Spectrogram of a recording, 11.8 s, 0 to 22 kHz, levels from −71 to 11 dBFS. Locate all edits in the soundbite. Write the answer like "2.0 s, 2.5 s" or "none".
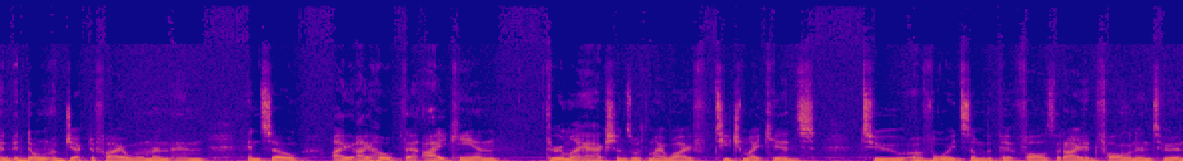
none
